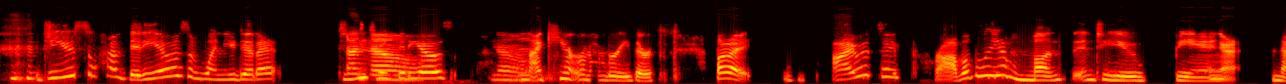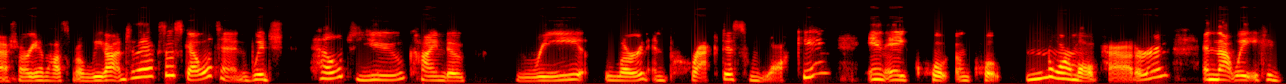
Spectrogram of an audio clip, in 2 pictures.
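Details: Adult women in conversation; no speech disorder.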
